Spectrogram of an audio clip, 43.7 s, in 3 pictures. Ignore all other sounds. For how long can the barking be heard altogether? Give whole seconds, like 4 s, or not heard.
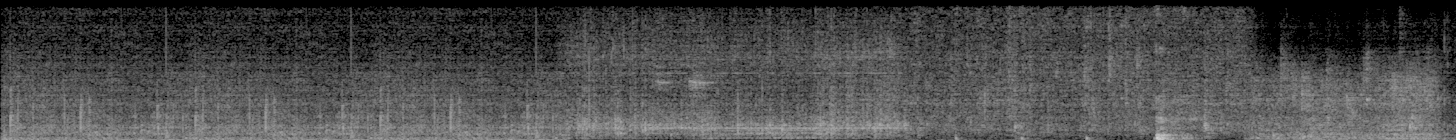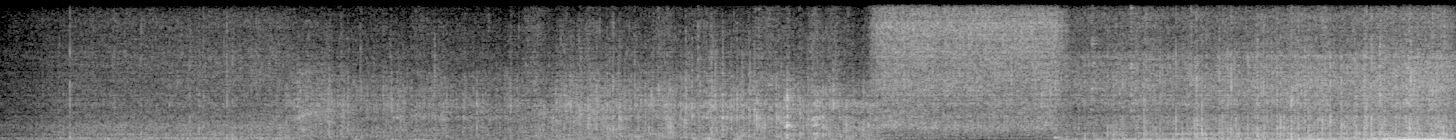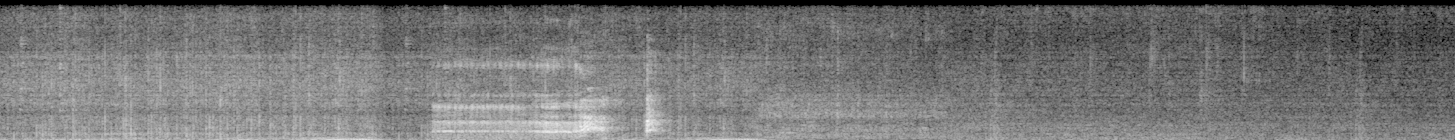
2 s.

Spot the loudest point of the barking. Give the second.
35 s.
